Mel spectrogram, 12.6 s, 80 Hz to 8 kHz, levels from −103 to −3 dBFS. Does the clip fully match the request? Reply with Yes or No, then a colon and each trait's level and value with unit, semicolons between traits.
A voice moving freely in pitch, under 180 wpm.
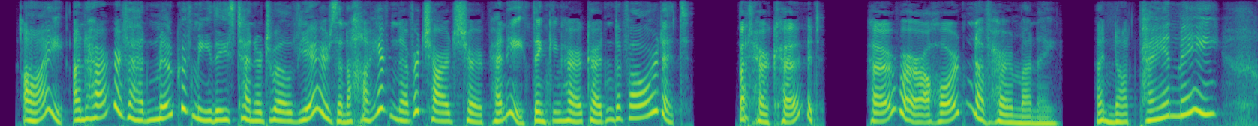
No: wide, 5.9 semitones; average, 185 wpm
